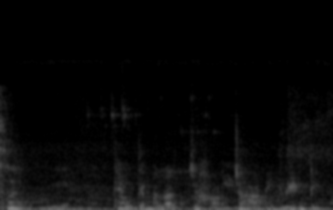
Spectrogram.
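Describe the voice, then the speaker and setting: A young woman vlogging at home, switching between sing-song baby talk to her toddler and calmer asides to viewers. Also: on the high side, a little slow, roomy sound, noisy background. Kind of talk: casual family vlog, talking to a toddler and the camera.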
